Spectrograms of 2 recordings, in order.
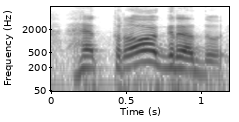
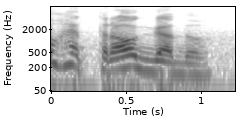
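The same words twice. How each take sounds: First: "retrógrado" with both R clusters, re-TRÓ-gra-do; careful, slow "retrógrado" with every R; correct pronunciation. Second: "retrógrado" losing its second R, re-TRÓ-ga-do; slowly shown slip, "retrógrado" said with GA for GRA; wrong pronunciation. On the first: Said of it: "Eu devo colocar". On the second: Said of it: "e não retrógrado". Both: Shown as a demonstration.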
